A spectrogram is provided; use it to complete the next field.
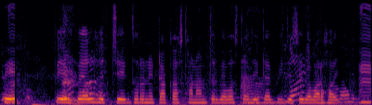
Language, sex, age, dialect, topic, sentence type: Bengali, female, 18-24, Western, banking, statement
